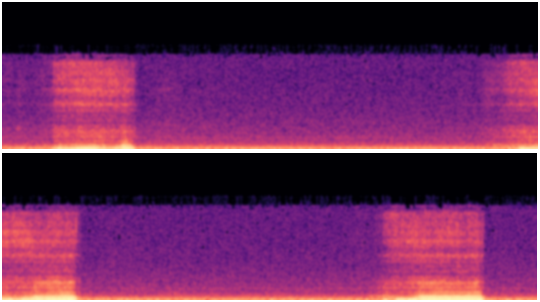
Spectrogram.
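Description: Three loud, rattling snores about four seconds apart from a sleeping dog, with steady room hum between; snoring.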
